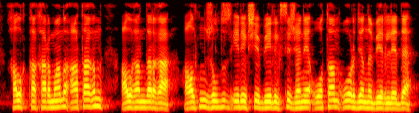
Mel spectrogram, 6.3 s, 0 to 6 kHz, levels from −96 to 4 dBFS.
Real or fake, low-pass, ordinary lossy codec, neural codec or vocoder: real; 5.4 kHz; none; none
